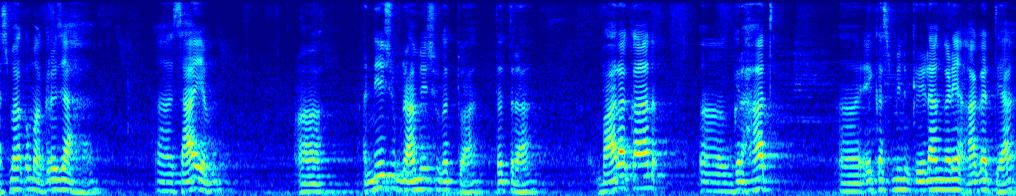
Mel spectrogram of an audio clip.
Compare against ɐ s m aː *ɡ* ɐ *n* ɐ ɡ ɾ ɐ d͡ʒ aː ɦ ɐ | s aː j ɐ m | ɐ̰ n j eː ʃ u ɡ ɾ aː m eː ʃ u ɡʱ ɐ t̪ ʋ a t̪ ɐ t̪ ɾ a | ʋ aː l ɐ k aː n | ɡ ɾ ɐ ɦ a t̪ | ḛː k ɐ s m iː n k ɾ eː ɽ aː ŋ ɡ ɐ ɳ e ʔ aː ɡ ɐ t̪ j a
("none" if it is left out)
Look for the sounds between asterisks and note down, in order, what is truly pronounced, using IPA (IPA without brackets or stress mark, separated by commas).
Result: k, m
